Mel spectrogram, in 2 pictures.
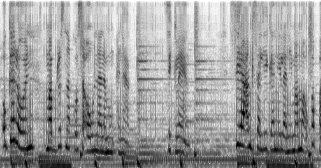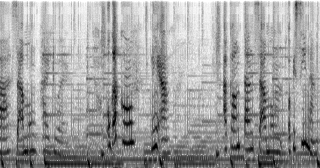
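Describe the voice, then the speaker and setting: A woman's voice: on the high side, expressive, moderate pace, long pauses, over loud music, natural voice. A woman playing an emotional young Cebuano woman in a radio drama, tearful and pleading. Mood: grateful, composed. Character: emotional young woman, pregnant, pleading with her parents and sweetheart.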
